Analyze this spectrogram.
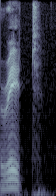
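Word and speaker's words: read: একটা কথা বলে রাখি রিডের B1, B2, B3 তিনটা কিন্তু দেখতে একই, কিন্তু বিভিন্ন গ্রামারে বলা আছে তিনটার উচ্চারণ কিন্তু 3 রকম। যেমন প্রথমেরটা হচ্ছে রিড, এরপর হচ্ছে রেড, এরপর হচ্ছে রেড মানে একটু এগার আসবে। তো এটা যেহেতু B3 মানে হচ্ছে B1, B2, B3, তাহলে এটা রেড উচ্চারণ হবে।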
